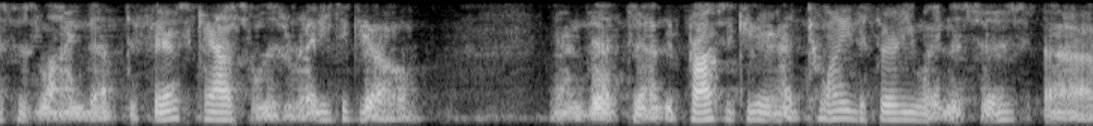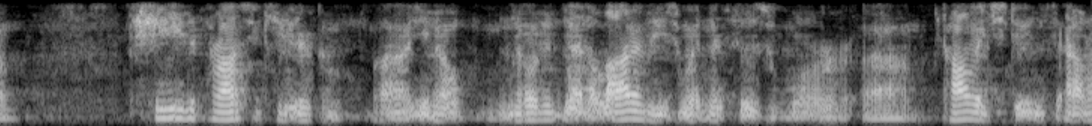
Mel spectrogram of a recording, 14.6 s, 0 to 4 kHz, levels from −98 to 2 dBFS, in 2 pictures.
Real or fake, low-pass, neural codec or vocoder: fake; 3.6 kHz; vocoder, 22.05 kHz, 80 mel bands, HiFi-GAN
